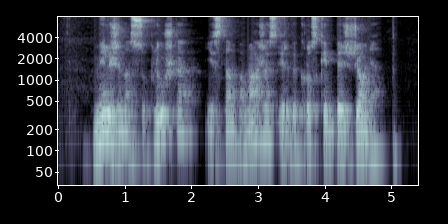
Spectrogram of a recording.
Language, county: Lithuanian, Vilnius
